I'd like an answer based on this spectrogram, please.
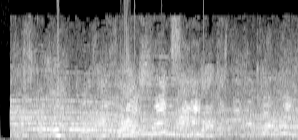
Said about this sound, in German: Ja, schreiende FotografInnen und kreischende Fans.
